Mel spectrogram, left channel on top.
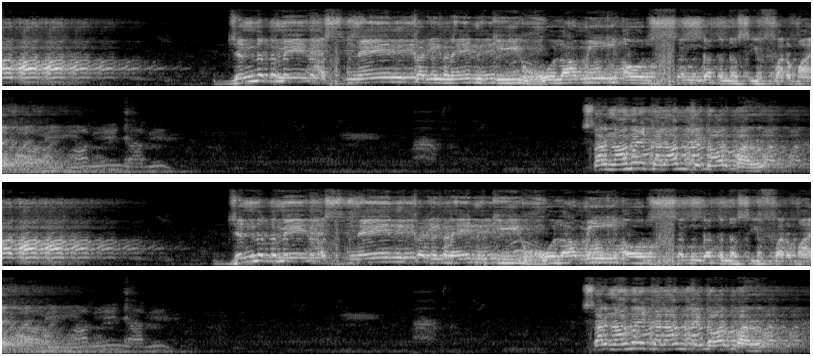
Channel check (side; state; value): both; normal; correlation 0.27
